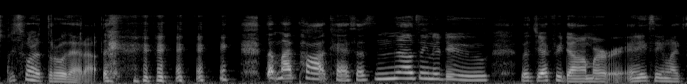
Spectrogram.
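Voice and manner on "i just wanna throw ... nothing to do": laughing. Real, not acted. Laughs after aside.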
